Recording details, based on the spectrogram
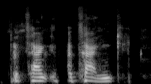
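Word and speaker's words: pétanque: Cake, whatever it's called. Patank, as it's actually called.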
